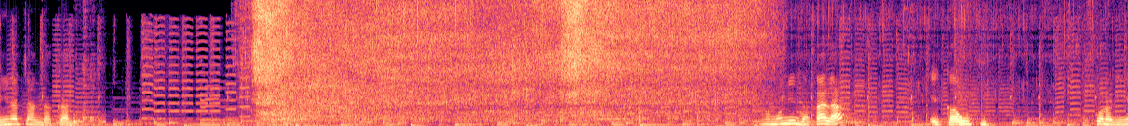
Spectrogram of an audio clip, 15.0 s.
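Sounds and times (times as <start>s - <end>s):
fish frying in hot oil: 3.1s - 10.6s, 11.6s - 15.0s.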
